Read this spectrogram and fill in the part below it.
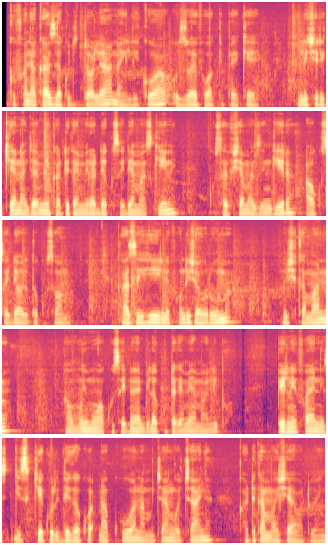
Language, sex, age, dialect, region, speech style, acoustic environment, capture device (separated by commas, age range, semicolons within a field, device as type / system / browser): Swahili, male, 25-34, Kenya - Nairobi Sheng-influenced, Kenya, relaxed, nature, mobile / Linux / Chrome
